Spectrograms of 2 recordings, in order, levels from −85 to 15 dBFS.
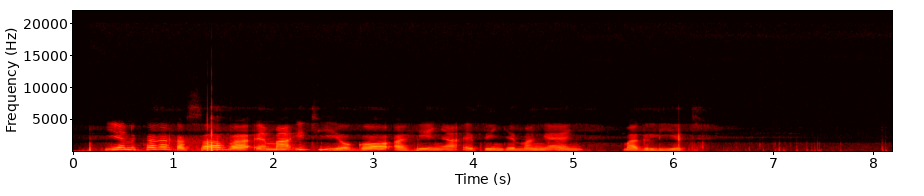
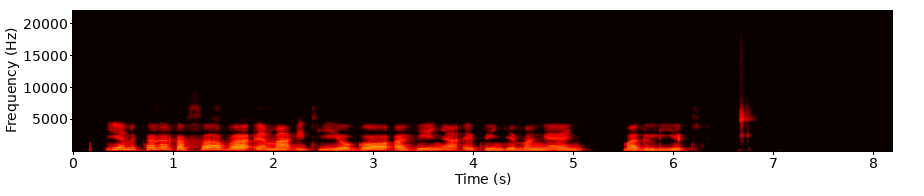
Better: first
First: none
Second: noise reduction (neural mask model DeepFilterNet 3)

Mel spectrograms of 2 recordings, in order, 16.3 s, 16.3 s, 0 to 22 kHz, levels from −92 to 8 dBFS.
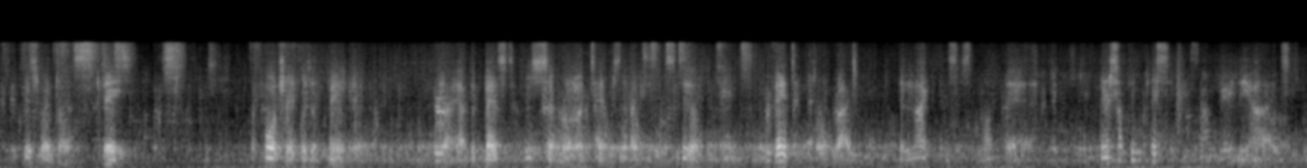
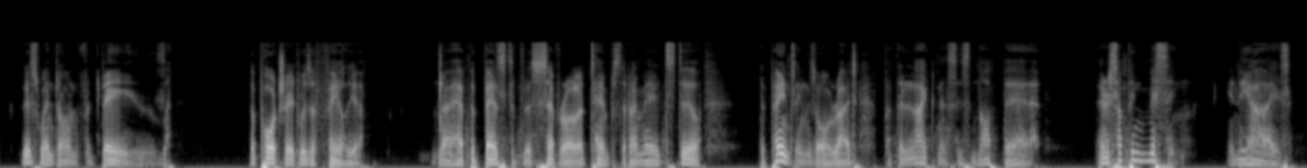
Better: second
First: noise reduction (neural separator model SepFormer DNS4)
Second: none

